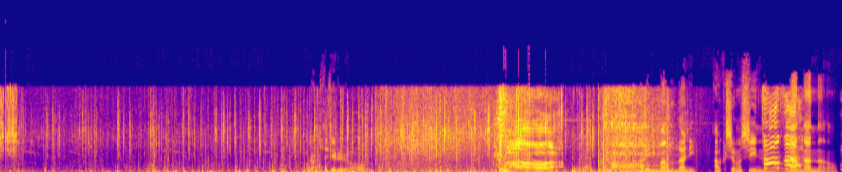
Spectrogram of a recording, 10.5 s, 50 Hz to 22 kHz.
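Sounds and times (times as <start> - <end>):
horse hooves clip-clopping: 0.0 - 8.1
speech: 4.1 - 5.1, 6.4 - 10.5.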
